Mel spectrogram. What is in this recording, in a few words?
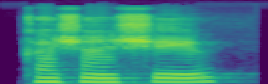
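Maya, male; RELIGIÓN Y CREENCIAS; INALI; MayaYuc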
